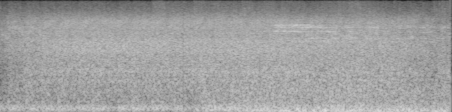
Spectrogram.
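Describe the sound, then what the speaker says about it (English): A plasma explosion from the Rival Rebels mod for a video game: a dense, continuous roaring wash of noise, loud and steady throughout with no pauses or separate bursts. "it'll hit and create a plasma explosion, like from the plasma cannon"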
